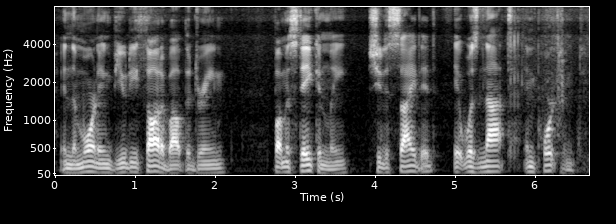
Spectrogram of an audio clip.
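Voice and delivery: ordinary delivery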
